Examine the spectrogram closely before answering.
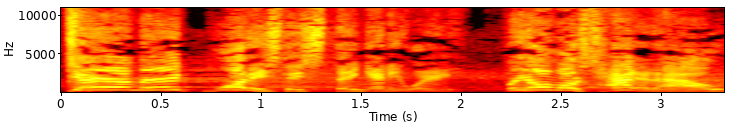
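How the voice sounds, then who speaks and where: A man shouts in a cartoonish character voice at an extremely high pitch, swinging his pitch very widely. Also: moderate pace. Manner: loud, impulsive.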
